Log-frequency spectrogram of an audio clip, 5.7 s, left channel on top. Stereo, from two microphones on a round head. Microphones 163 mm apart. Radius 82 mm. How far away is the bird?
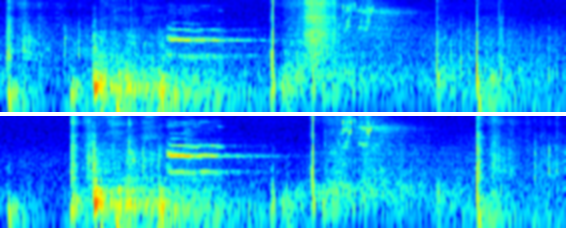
About 4 m.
